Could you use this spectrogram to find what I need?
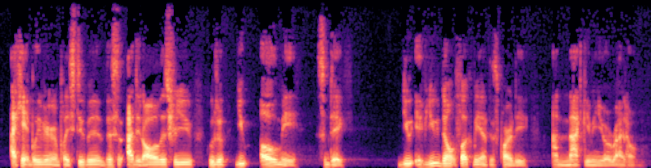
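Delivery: mad, furious, angry tirade. Retelling her reply when he did not agree: imitating someone angry. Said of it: "So this is when she gets mad".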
